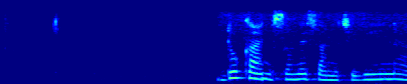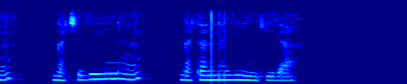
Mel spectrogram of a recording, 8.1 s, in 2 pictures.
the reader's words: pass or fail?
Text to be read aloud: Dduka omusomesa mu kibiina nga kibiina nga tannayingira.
pass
